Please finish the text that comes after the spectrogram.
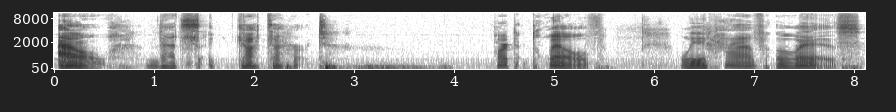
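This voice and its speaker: Man narrating with big theatrical pitch swings. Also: big pitch swings, drawn-out words, long pauses, sharp tone, faint music behind. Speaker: author reading own stories. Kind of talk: dramatic audiobook narration of surreal first-person fiction.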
